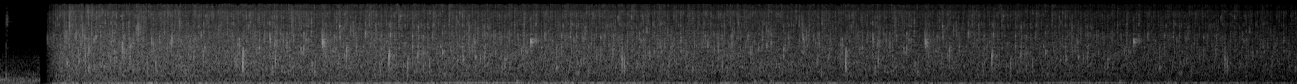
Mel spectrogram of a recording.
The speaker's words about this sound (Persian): بارون شدیدی شروع به باریدن کرد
